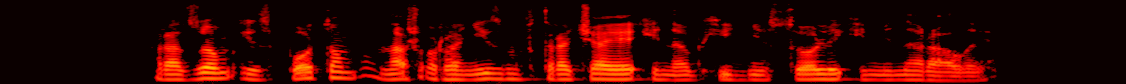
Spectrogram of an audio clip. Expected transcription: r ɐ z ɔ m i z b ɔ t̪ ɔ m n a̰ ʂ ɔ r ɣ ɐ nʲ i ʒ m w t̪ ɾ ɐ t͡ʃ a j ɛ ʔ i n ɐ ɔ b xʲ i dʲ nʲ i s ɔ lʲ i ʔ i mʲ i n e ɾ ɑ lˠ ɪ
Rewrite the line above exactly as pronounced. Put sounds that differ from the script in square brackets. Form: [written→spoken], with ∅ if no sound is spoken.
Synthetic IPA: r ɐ z ɔ m i z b ɔ t̪ ɔ m n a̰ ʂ ɔ r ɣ ɐ nʲ i [ʒ→z] m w t̪ ɾ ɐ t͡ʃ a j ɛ ʔ i n ɐ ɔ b xʲ i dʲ nʲ i s ɔ lʲ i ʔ i mʲ i n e ɾ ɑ lˠ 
